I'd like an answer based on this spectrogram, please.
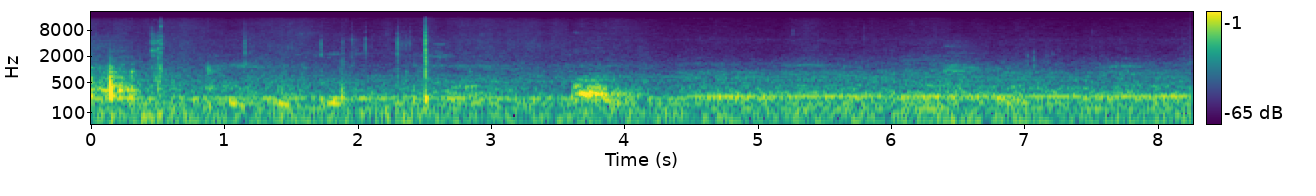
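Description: Over a steady low hum, brief abrupt grunting bursts break out, with one near the middle and a louder one at the end. These are vocal tics of Tourette syndrome.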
